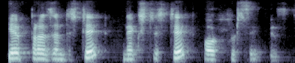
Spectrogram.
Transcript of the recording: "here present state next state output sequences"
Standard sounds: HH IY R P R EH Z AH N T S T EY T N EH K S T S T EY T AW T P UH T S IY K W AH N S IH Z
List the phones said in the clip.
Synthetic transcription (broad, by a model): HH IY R P R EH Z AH N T S T EY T N EH K S T S T EY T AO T F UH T S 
